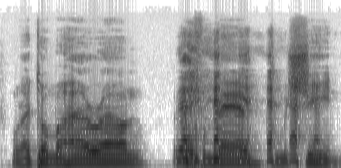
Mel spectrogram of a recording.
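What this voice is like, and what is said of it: Imitates another person's voice. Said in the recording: “That was a good impression there, buddy.”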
